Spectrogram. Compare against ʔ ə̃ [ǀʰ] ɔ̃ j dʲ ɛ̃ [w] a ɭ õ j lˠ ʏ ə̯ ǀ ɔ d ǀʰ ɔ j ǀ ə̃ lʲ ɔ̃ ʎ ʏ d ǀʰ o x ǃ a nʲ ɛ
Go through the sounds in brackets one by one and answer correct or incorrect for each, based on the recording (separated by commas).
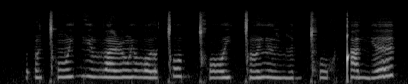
correct, incorrect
